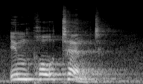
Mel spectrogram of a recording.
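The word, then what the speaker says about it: important: এর উচ্চারণ হবে না যখন আর এর আগে ভাওয়েল থাকে তখন আর এর উচ্চারণ হয় না ইম্পর্টেন্ট ইম্পর্টেন্ট যার অর্থ হচ্ছে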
